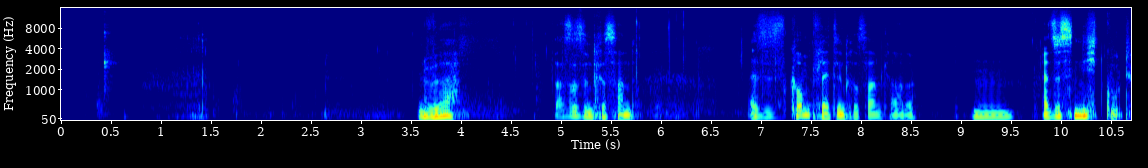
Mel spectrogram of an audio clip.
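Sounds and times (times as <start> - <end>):
wet slurping from a cup of tea during a tea tasting: 0.8 - 2.5
quiet mouth and swallowing noises: 1.0 - 6.9
speech: 3.6 - 4.1, 5.0 - 6.0, 6.9 - 10.6.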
